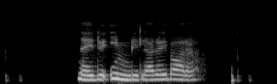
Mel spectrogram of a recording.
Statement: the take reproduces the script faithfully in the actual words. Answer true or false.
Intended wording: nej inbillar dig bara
false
